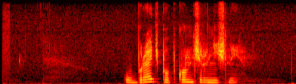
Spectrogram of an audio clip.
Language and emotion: Russian, neutral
